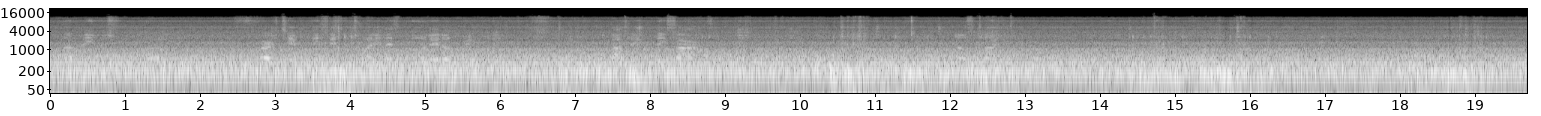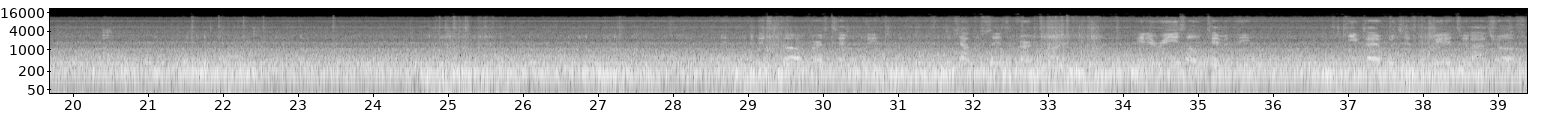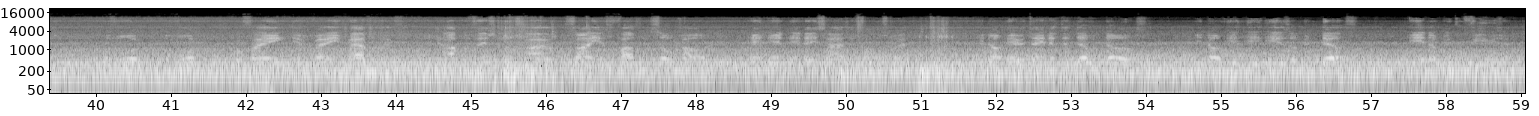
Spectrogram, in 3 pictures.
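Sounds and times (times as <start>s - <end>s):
car engine drone: 0.0s - 59.0s.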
